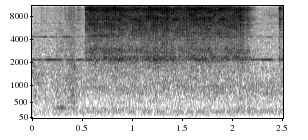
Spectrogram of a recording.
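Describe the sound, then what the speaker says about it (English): A fast, continuous buzzing ratchet clicking from the freewheel rear hub of a Mongoose 540 bike, loud and close, lasting about two seconds. "It's pretty loud, I believe. Sounds like this."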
